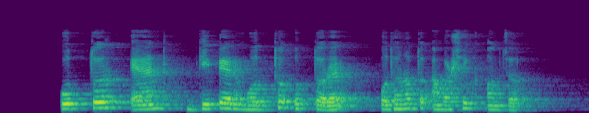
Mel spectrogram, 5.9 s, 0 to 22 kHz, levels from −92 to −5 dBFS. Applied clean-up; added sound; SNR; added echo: none; none; none; reverberation time 0.7 s.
